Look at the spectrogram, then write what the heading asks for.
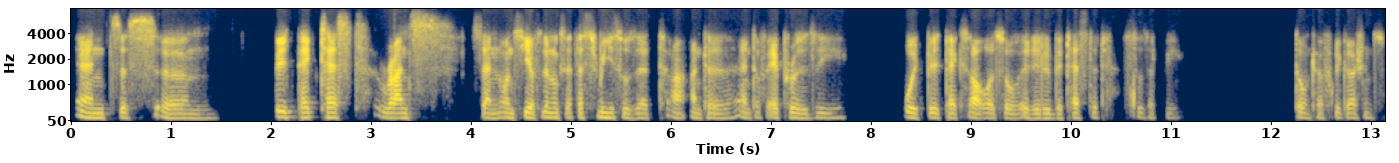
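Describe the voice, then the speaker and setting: A man's voice: mid-range voice, level tone, moderate pace, no room sound. A man explaining things tentatively and casually in a technical online meeting, as a working group participant. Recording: muffled, dull online call audio.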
